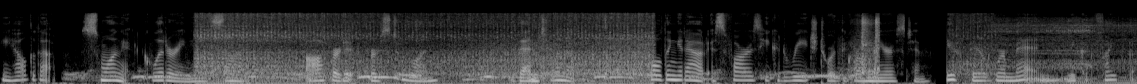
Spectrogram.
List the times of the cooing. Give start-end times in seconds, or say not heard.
0.6-8.8.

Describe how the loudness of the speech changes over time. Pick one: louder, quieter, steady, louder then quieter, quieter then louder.
steady.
